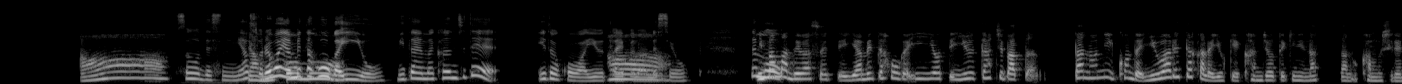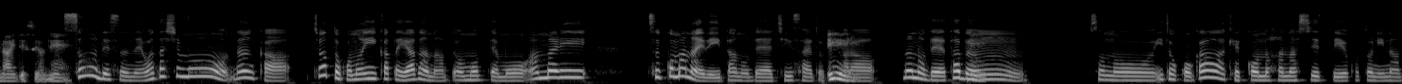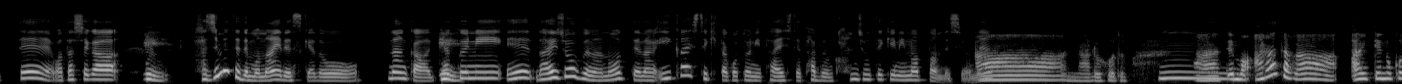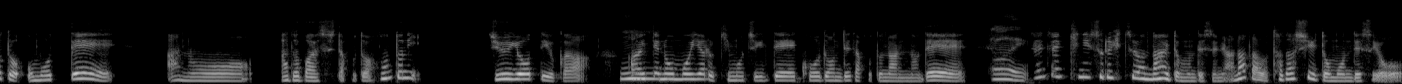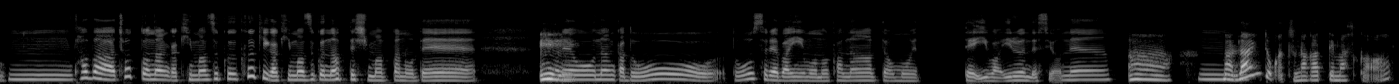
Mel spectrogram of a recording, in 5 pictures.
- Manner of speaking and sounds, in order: other noise
- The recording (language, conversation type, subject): Japanese, advice, 家族の集まりで意見が対立したとき、どう対応すればよいですか？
